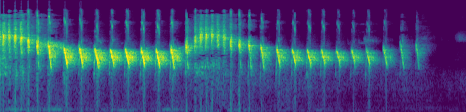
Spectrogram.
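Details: Gacor song of a greater green leafbird perched on a stand: a long rapid series of crisp chirps, around three per second, sliding gently down in pitch and fading at the end.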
